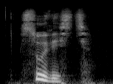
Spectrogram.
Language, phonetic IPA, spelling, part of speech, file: Russian, [ˈsovʲɪsʲtʲ], совесть, noun, Ru-совесть.ogg
- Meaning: conscience (moral sense)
